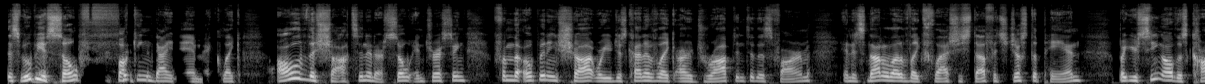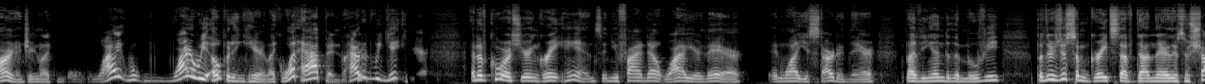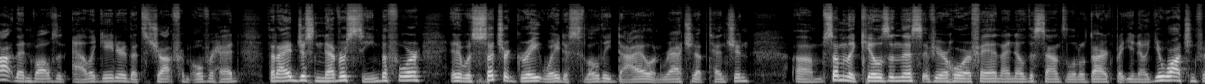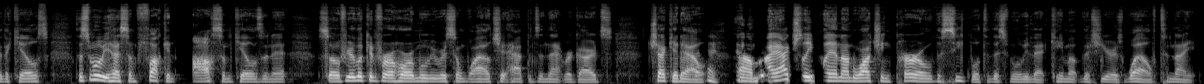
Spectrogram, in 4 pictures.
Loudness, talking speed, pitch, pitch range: -20 LUFS, 260 wpm, 150 Hz, 130-170 Hz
